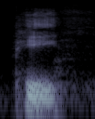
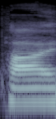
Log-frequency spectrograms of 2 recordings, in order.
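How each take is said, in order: First: The name ends with an 'ee' vowel sound. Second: The name ends with an 'eye' vowel sound. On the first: This follows the Greek sound of the vowel. "because I's make an E sound in Greek, we call it P" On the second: This is the familiar English way of naming the letter. "You'll probably call it pi, and that's fine"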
